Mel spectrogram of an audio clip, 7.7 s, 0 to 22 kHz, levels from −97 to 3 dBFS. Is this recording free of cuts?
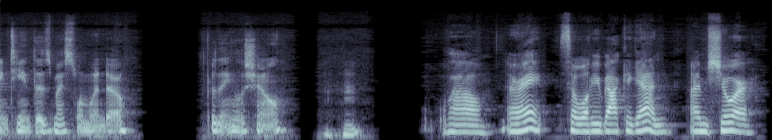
no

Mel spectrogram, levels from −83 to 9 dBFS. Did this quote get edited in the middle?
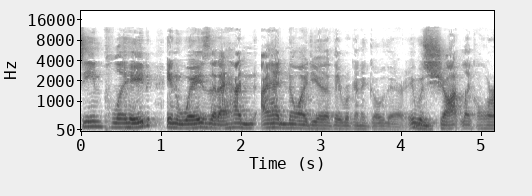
yes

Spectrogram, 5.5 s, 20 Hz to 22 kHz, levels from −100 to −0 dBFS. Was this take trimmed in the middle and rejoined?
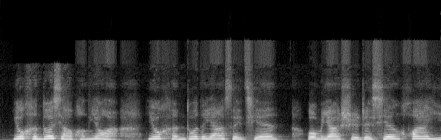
yes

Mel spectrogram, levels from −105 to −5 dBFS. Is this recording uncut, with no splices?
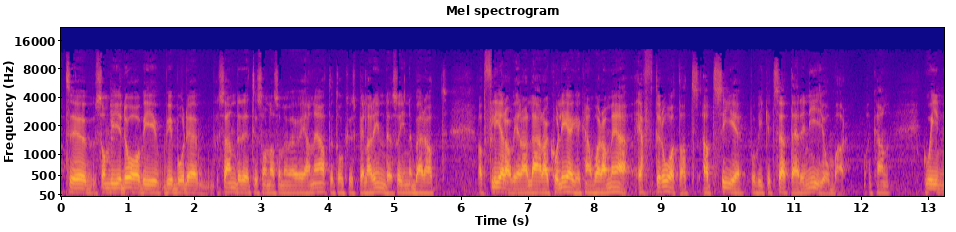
yes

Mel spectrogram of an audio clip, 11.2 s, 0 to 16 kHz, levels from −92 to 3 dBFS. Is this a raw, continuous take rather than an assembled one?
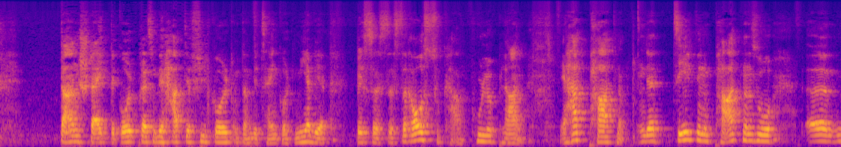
no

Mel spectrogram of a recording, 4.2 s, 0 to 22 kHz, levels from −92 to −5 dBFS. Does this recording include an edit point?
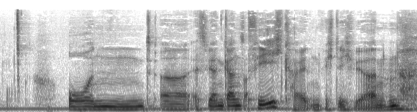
yes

